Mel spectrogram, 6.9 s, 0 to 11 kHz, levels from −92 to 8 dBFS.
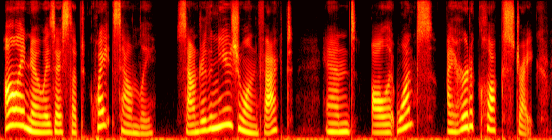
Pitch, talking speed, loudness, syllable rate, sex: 235 Hz, 180 wpm, -18 LUFS, 4.7 syllables/s, female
